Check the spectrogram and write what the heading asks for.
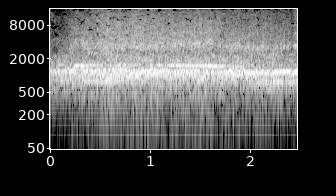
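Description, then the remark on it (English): A burst of children cheering and shouting together after being told the girls won a quiz round, loud and sustained for a couple of seconds, a dense high-pitched crowd roar with no clear words. “Girls won. Give me a cheer.”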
